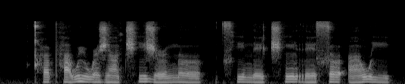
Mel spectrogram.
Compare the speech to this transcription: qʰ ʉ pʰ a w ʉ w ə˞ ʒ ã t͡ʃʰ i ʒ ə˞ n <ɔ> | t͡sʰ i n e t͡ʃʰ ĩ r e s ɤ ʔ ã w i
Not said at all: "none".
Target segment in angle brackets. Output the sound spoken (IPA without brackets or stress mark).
ɤ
